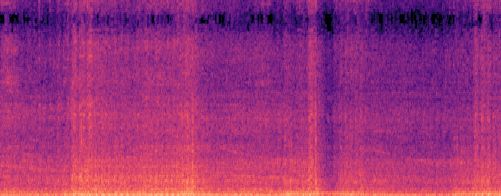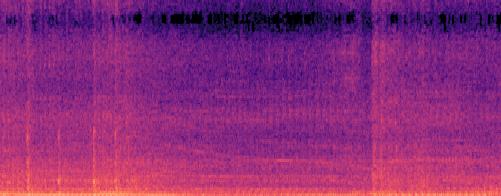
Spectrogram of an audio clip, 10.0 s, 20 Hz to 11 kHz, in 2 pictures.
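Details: 2006 John Deere X720 V-twin, 722 hours, missing on the right cylinder after about an hour of hard mowing (pulling its plug wire changes nothing). Uneven beat that surges and sags; persists after plug, coil and injector swaps. Cause unknown.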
